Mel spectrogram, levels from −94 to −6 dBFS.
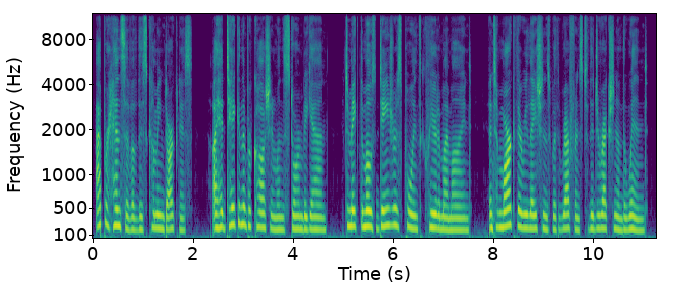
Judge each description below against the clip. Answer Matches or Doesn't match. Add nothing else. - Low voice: Doesn't match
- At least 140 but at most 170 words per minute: Doesn't match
